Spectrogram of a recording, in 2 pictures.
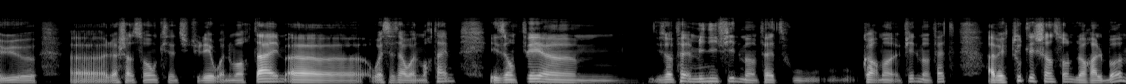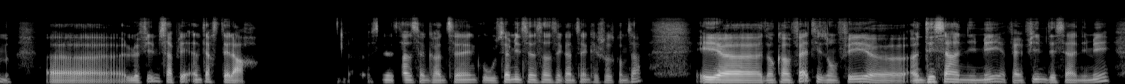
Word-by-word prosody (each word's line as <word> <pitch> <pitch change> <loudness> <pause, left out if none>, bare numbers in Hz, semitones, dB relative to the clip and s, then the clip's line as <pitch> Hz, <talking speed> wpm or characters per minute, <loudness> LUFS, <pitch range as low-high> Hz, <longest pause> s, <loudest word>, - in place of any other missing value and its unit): a 95 - -3
eu, 105 +1 -3
heu 95 -1 -5 0.4
heu, - - -3
la - - -2
chanson 105 +1 -1
qui 100 - -8
s'intitulait 90 +1 -3
One - - -5
More 95 +1 -5
Time, 130 +1 +7
heu, 90 -4 +2
ouais, - - -1
c'est - - -1
ça - - 0
One - - -3
More - - -9
Time. 75 - -3 0.4
Ils 105 +2 +1
ont 110 - 0
fait, 135 0 +5
hem, 100 -7 0 0.4
ils 105 +2 -3
ont 115 - +1
fait 155 - +3
un - - -3
mini 135 +2 -1
film, 135 -5 -2
en 95 - -4
fait, 105 -2 -2
ou 85 -3 -15
ou - - -24
carrément 105 0 0
un - - -7
film, 135 -2 -5
en 100 - -6
fait, 130 0 -5 0.4
avec 100 +1 +4
toutes 180 -1 -3
les 155 - +1
chansons 130 -3 +2
de 110 - -10
leur 100 -1 -1
album, 95 -1 -2 0.4
heu, - - -1 0.2
le 100 +2 -3
film 95 - -4
s'appelait - - +1
Interstella - - 0 1.1
555 105 0 -1
ou 100 -2 -6
5555 105 -1 0
quelque 105 -2 -10
chose 95 -2 -6
comme 95 - -11
ça - - -6 0.6
et 110 -1 +7
heu, 100 -1 +6
donc, 100 +1 -4
en 100 0 +3
fait, 100 - +1
ils 100 -3 -2
ont 100 - -5
fait, 125 +7 +1
heu, 90 -4 -1
un 95 - +2
dessin 120 +3 +7
animé, 110 +3 -1
enfin, 95 -4 -4
un - - -12
film 120 +3 -3
dessin 105 -1 0
animé 105 - -3
105 Hz, 195 wpm, -25 LUFS, 95-115 Hz, 1.1 s, Time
